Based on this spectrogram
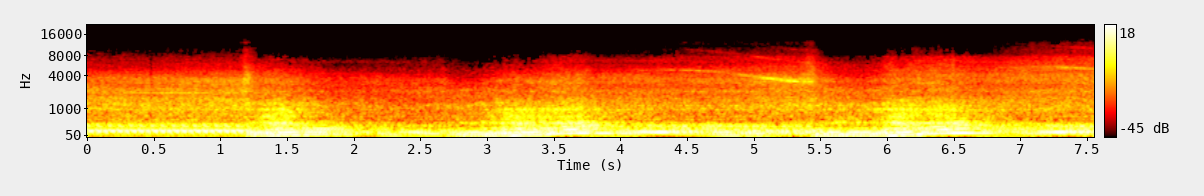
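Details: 3rd-gen diesel truck just fitted with BD Diesel 90 hp injectors, revved right after first startup: crisp rise and fall of pitch across quick blips, clean with no knock or miss; it revs healthily.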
